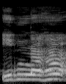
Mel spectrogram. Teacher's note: اب یہاں پر نون مشدد ہے تو غنہ کے ساتھ میں پڑھیں گے، انہا علیہم، عین کو حلق سے ادا کریں گے، علیہم۔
